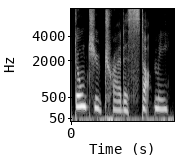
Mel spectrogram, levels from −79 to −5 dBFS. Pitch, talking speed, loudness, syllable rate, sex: 225 Hz, 230 wpm, -20 LUFS, 4.3 syllables/s, female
